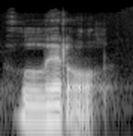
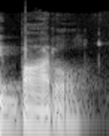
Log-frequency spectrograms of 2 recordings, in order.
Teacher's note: When you see TLE or TTLE, phonetically the T is between vowels. And for this reason, the T changes to a fast D in American pronunciation.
